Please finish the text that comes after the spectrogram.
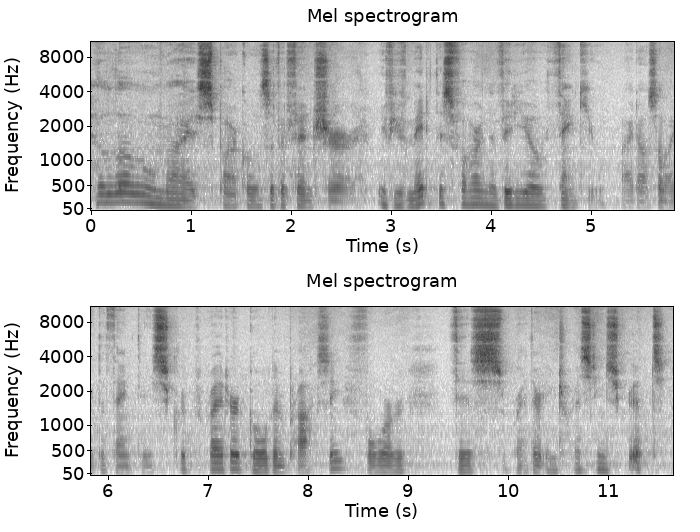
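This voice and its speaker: A man speaks softly and casually to his listeners as the performer of an audio roleplay. His manner is encouraging, his pitch sits in the middle, and there is faint noise behind him. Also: unhurried. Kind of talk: casual outro addressed to listeners.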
